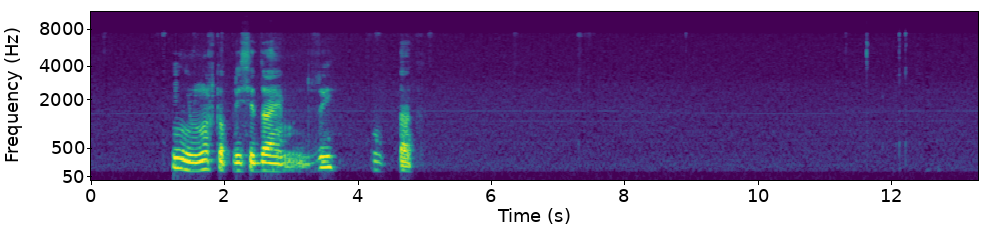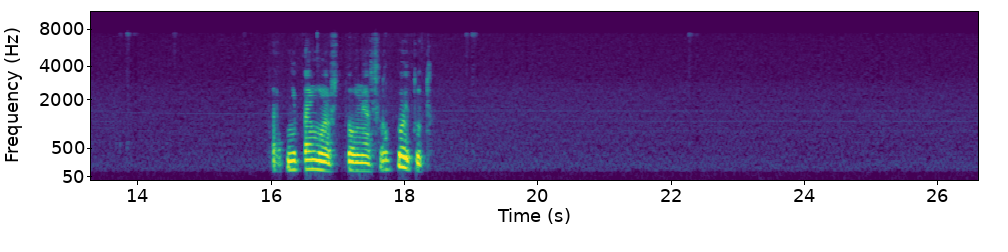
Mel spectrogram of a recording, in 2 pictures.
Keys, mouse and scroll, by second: 1.1 click, 1.7 middle click, 2.6 g, 5.1 middle click, 7.3 click, 8.9 middle click, 12.4 click, 12.5 g, 14.5 middle click, 16.2-17.6 scroll up 2, 16.7 middle click, 17.7 shift+middle click, 17.7 shift+scroll up 1, 18.9 click, 20.2-21.5 scroll down 5, 22.3 click.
